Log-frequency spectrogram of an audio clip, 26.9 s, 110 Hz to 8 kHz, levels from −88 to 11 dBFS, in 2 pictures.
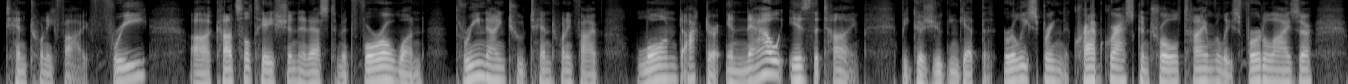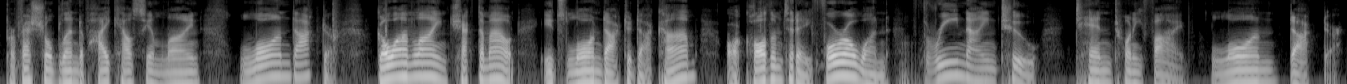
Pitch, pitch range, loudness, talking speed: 115 Hz, 100-130 Hz, -21 LUFS, 110 wpm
